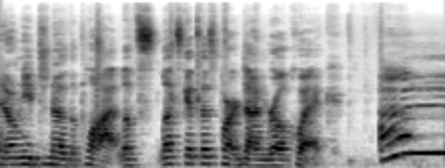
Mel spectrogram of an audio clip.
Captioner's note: fingers snapping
